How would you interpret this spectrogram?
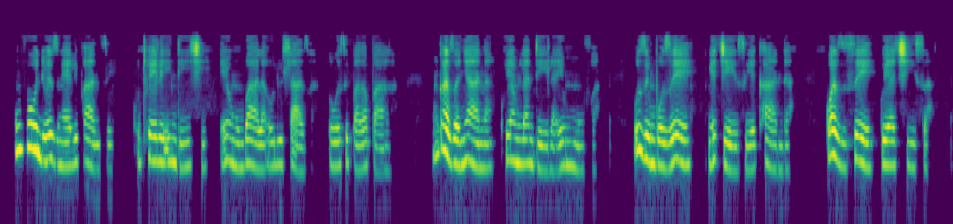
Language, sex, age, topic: North Ndebele, female, 25-35, education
